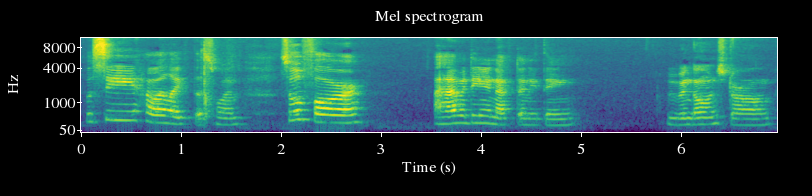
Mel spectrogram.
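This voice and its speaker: A woman's voice: medium pitch, a little slow, roomy sound. A young woman talking casually to camera about a book, rambling and close to tears over how emotional it is. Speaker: book vlogger.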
